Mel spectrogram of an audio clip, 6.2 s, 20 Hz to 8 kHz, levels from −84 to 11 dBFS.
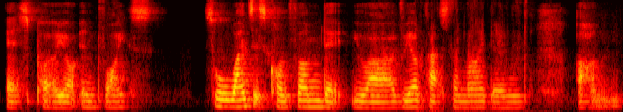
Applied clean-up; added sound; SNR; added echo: neural separator model SepFormer DNS4.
